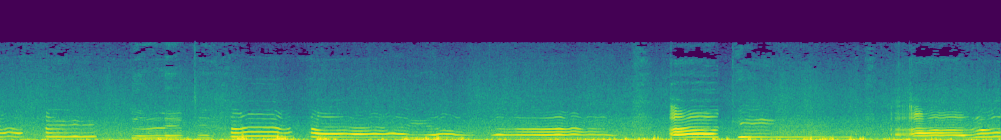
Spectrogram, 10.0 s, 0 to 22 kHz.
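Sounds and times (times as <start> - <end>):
wind rumble on microphone: 0.0 - 10.0
woman singing unaccompanied: 0.0 - 10.0.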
